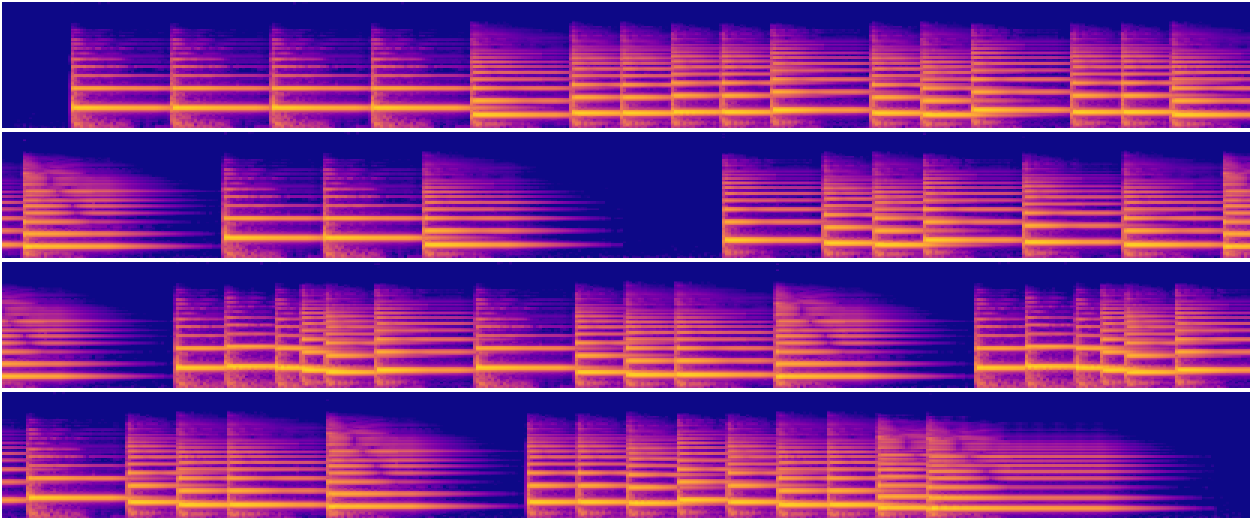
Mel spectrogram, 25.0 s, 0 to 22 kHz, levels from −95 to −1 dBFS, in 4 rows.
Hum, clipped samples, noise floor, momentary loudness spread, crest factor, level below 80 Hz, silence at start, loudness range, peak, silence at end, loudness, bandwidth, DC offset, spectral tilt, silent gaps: none; under 0.1%; -83 dBFS; 7 LU; 14 dB; -58 dBFS; 0.35 s; 3 LU; -2 dBFS; 0.6 s; -17 LUFS; 9 kHz; under 0.1%; -4.5 dB/octave; none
